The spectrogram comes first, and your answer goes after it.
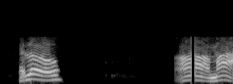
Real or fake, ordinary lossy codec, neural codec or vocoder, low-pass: real; none; none; 3.6 kHz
